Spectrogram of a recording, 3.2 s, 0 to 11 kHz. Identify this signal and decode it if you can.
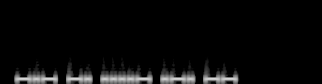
Morse code, heard as a keyed tone, about 28 wpm, 700 Hz. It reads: KN4RM
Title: USA Call Signs - 3x Character Spacing - 28wpm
